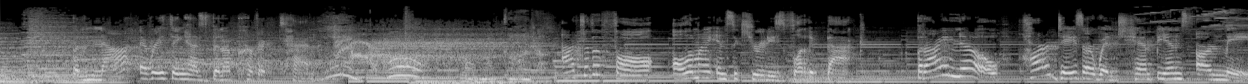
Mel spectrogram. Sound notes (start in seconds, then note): 2.9 screams; 3.2 gasps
